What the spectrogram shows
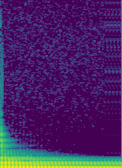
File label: BASSES, Roland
